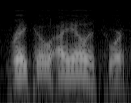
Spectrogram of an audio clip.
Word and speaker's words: Reiko Aylesworth: Am I saying that correctly, Rabbi? – Reiko Aylesworth.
